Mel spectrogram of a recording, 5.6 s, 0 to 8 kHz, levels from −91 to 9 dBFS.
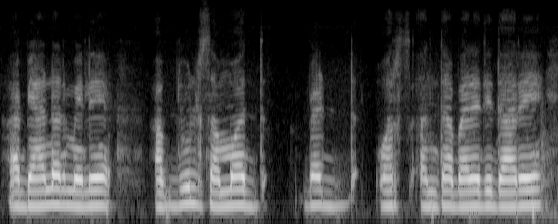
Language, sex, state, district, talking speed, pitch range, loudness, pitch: Kannada, male, Karnataka, Bidar, 95 wpm, 155-165 Hz, -15 LUFS, 160 Hz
